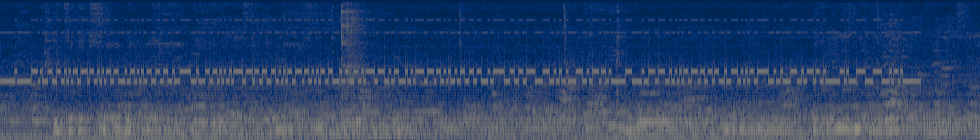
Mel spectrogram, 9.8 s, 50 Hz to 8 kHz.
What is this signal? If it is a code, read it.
TTY/TDD text telephone tones (45.45 baud Baudot), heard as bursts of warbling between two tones, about 400 Hz shift, 1600 Hz centre, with the noise of a crowd indoors. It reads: HIS SCRIPTURE IS SCIENCE FICTION, MANS LAST, GOOD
